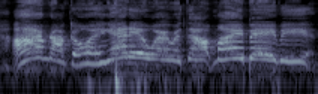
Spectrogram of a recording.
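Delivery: high, wailing shouted protest; frantic refusal. Retold or imitated. Retold frantic refusal to staff.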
